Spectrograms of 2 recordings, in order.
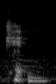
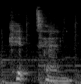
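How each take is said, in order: First: The middle T is a glottal stop. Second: The middle T is a clear T. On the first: "Americans would say kitten" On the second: "Instead of saying kitten"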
